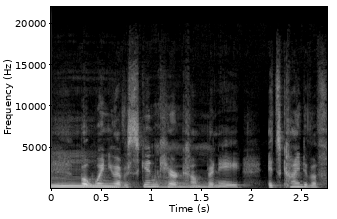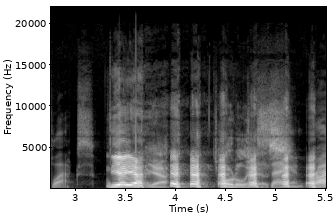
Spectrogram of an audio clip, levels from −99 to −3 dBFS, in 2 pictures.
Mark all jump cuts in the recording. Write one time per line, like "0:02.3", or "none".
none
